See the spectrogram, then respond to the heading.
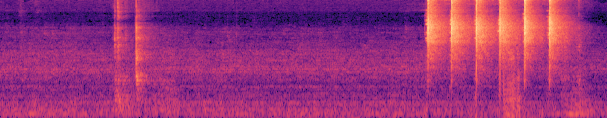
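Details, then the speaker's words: GE TrueTemp gas stove, left front burner knob held at light without gas flowing; quick run of sharp crisp clicks about four per second, spark visible at the igniter: normal igniter clicking. "click, click, click, click, click, click. That's a little spark machine."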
